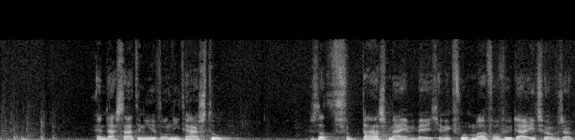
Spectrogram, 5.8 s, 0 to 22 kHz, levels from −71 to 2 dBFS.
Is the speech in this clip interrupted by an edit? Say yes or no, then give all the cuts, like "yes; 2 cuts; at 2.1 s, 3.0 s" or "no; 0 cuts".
no; 0 cuts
